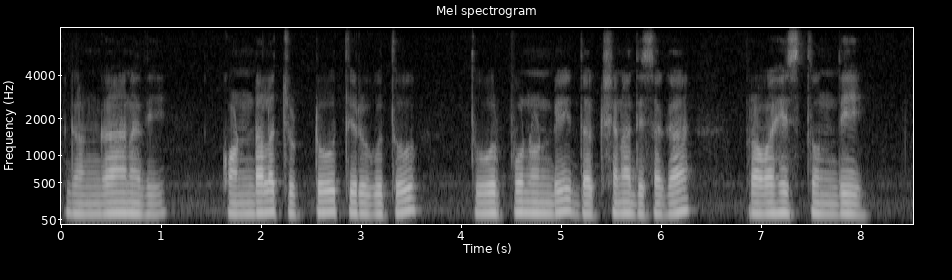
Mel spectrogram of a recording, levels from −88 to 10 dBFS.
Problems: constant background noise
